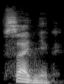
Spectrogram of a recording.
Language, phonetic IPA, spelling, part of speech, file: Russian, [ˈfsadʲnʲɪk], всадник, noun, Ru-всадник.ogg
- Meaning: horseman, equestrian, rider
